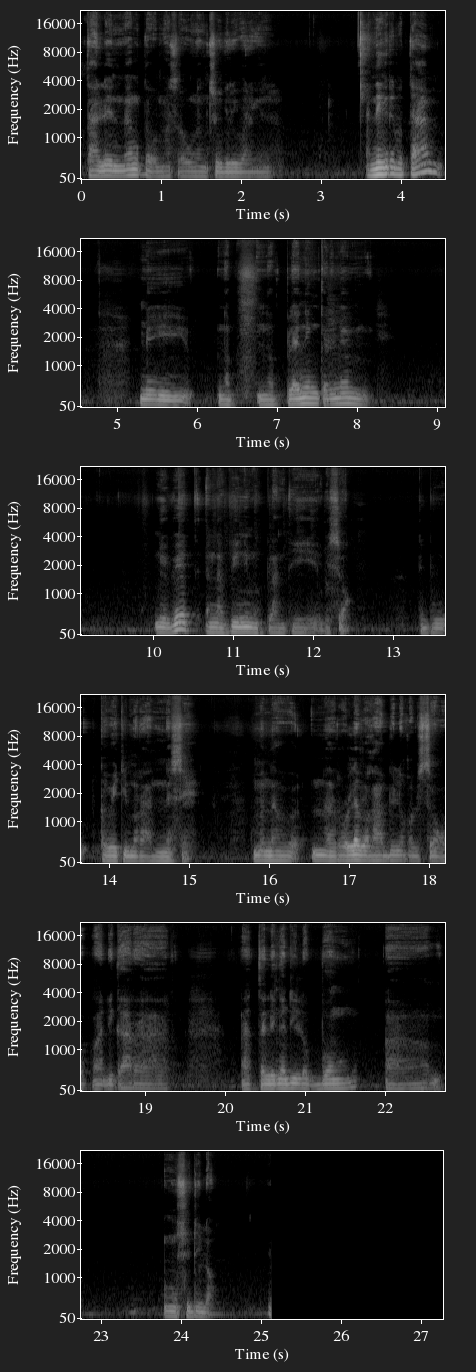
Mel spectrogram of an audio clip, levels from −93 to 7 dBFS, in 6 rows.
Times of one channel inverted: none

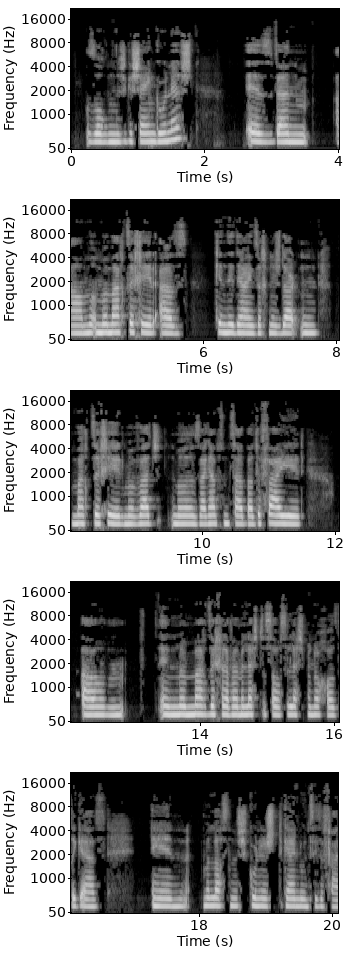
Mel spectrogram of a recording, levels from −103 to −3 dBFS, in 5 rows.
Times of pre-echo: 6.17-6.20

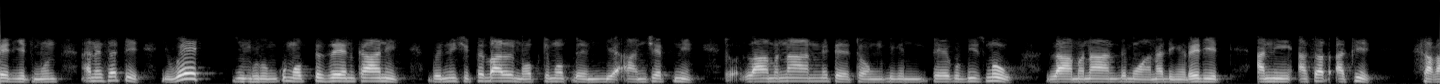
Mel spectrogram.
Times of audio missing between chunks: none

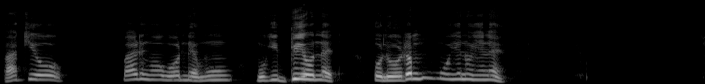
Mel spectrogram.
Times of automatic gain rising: 1.21-2.98

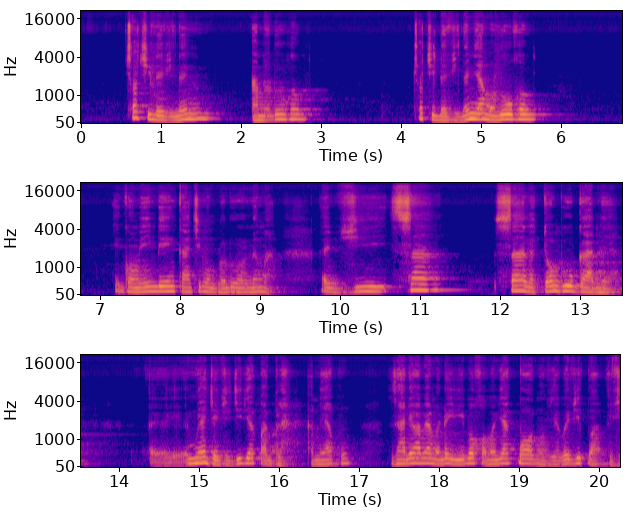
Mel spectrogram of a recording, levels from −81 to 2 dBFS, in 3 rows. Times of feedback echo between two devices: 1.47-3.14, 12.68-16.53

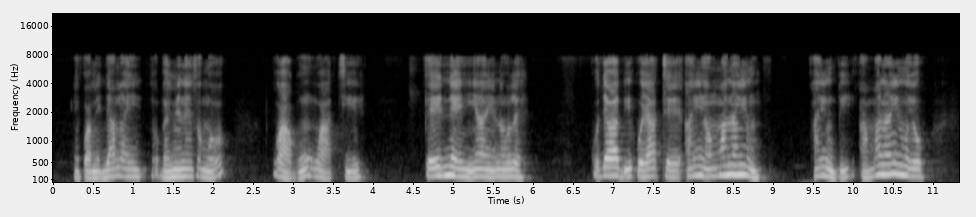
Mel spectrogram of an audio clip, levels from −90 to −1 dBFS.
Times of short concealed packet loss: none

